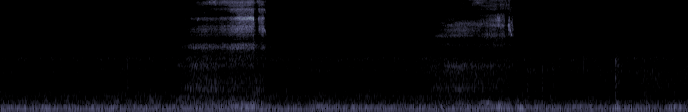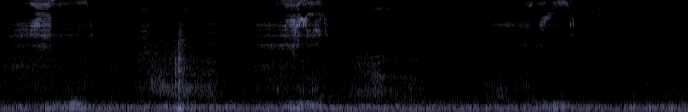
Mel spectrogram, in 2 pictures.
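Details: A Tibetan Mastiff snores in its sleep, rhythmic grumbling breaths with hissy exhalations spaced about three seconds apart across the recording, low constant room hum beneath.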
